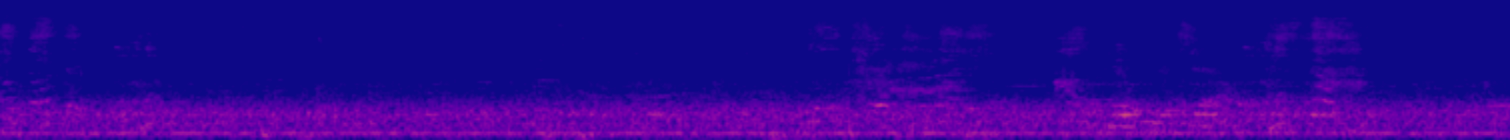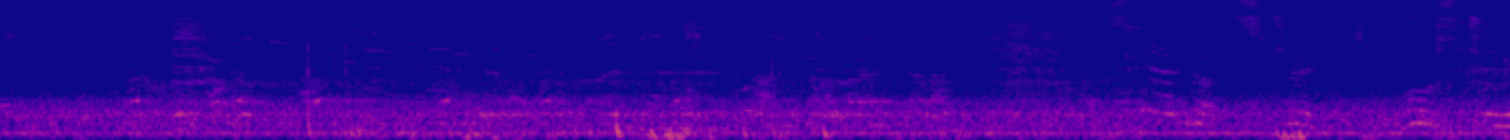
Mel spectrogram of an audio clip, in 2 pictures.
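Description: A television plays a cartoon soundtrack, heard across a small room.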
